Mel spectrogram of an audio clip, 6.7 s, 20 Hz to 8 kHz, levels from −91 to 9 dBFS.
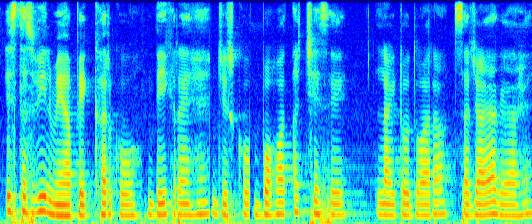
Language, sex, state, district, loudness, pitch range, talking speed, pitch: Hindi, male, Uttar Pradesh, Hamirpur, -18 LUFS, 145-155 Hz, 170 wpm, 150 Hz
